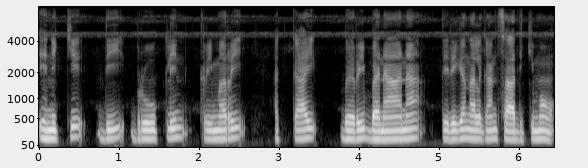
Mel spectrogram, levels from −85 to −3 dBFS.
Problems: none marked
